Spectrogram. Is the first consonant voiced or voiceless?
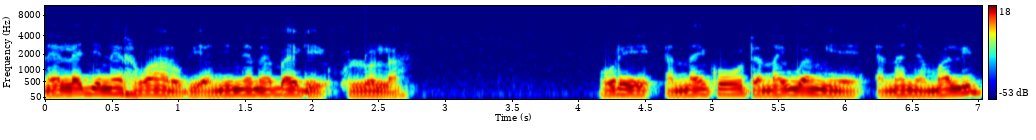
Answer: voiced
